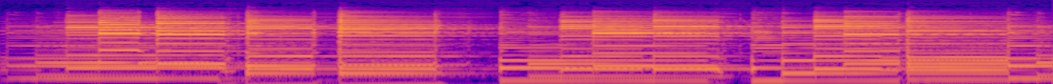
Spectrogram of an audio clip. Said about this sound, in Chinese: 接下来咱们就来听一听，用同一支吉他弹同样的东西，整个音色链里面啊，从拨片到拾音器到效果器到音箱都是一模一样的，唯一不同的就是用三支不一样的话筒来拾音，它们录出来的声音能有多大的不同？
